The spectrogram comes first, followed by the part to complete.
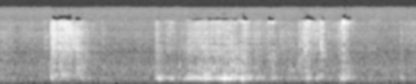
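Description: Rummaging through plastic paint cases: a short rustle about half a second in, then a longer stretch of rustling with small knocks and clicks as cases are handled.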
